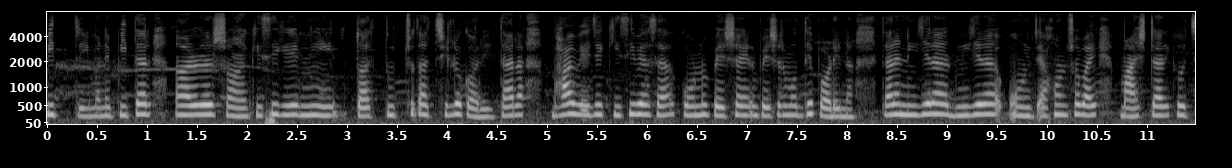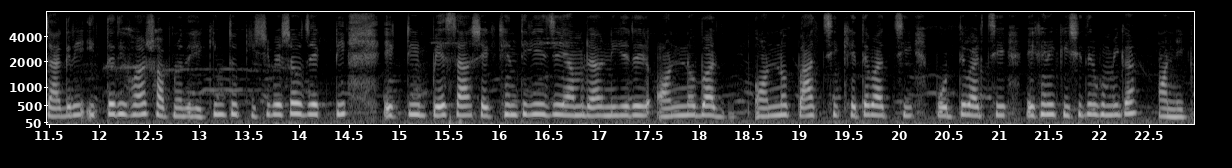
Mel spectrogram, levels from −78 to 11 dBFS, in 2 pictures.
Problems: none marked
